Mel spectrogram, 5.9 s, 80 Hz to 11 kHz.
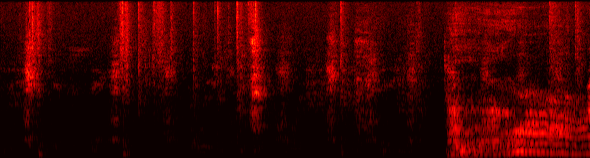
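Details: Schipperkes Snowflake and Skipper at morning playtime at 4 am: soft scuffling grumbles and yips, then a sudden loud, sustained rough growl breaking out in the final seconds.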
